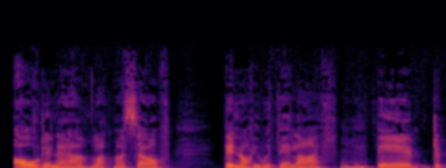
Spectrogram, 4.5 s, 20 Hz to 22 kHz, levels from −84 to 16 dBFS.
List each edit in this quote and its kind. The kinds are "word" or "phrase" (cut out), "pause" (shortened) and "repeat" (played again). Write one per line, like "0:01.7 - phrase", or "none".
0:02.5 - word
